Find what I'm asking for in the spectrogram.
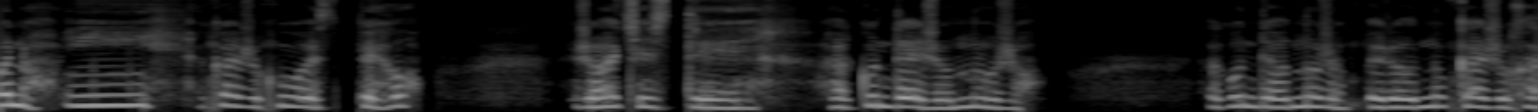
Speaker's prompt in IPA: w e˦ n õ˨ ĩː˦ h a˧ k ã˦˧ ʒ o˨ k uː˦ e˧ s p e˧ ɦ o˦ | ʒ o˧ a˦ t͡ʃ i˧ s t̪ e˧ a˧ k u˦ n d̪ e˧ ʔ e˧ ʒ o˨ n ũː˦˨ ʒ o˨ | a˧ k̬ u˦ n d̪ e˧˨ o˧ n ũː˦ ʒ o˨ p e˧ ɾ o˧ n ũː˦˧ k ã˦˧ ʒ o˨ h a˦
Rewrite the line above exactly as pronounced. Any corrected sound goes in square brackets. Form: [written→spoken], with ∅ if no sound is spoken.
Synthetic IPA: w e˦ n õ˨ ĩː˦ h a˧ k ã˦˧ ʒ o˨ k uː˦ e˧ s p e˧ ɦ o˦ | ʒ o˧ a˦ t͡ʃ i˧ s t̪ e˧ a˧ k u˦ n d̪ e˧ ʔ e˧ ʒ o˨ n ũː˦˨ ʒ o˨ | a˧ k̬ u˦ n d̪ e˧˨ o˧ n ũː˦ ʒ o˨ p e˧ ɾ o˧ n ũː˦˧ k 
